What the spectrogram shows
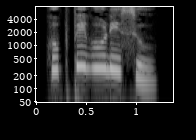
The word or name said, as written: ಕುಪ್ಪೆಗೂಡಿಸು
